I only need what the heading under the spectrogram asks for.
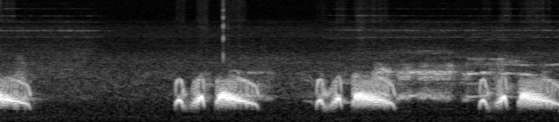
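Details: Spotted dove cooing to lure wild doves: a long coo ending, then three phrases of two quick notes and a drawn-out coo, with faint higher whistled tones in the background.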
